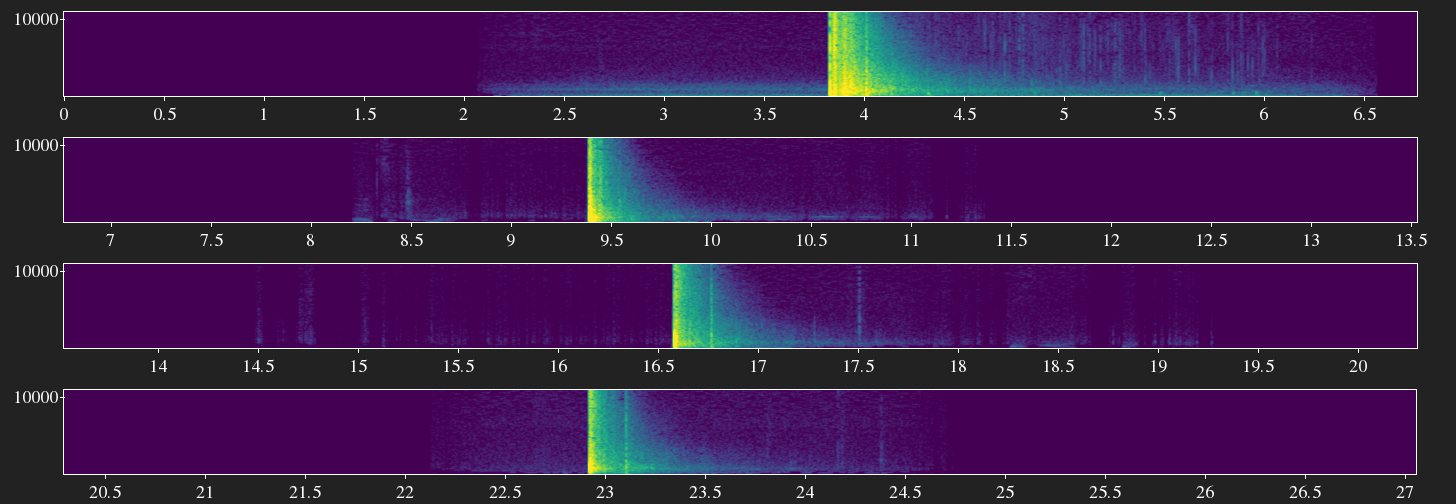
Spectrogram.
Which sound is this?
Explosion of the banger.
